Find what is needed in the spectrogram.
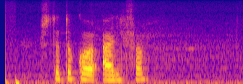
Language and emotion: Russian, neutral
